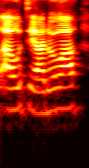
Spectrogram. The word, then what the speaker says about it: Aotearoa: like an english speaker so like for example aotearoa like the r's are like between an l and a french r so and then i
